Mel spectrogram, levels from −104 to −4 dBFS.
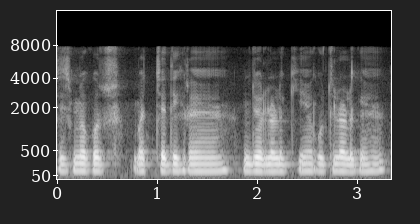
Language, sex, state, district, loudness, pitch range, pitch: Hindi, male, Uttar Pradesh, Shamli, -18 LUFS, 115-120 Hz, 120 Hz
